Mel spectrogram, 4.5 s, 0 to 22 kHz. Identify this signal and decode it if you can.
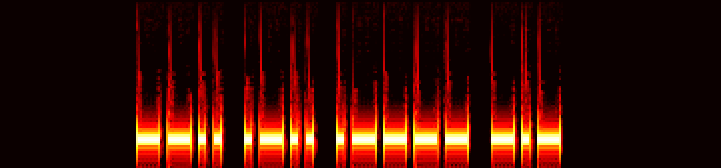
Morse code, heard as a keyed tone, about 25 wpm, 700 Hz. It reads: ZL1K
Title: DXCC-100 Call Signs - 4 Characters - Repeated 2x - 25wpm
